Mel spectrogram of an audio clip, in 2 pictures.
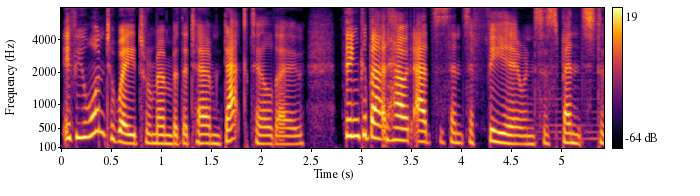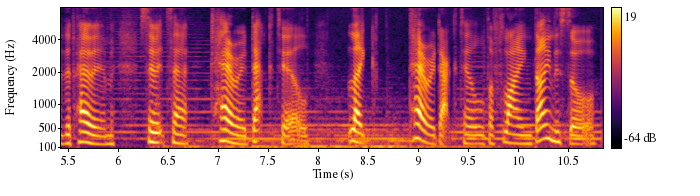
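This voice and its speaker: A woman, explaining a poem clearly and engagingly in a scripted tutorial. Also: medium pitch, lively intonation, normal speed, faint music behind. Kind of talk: scripted educational narration.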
